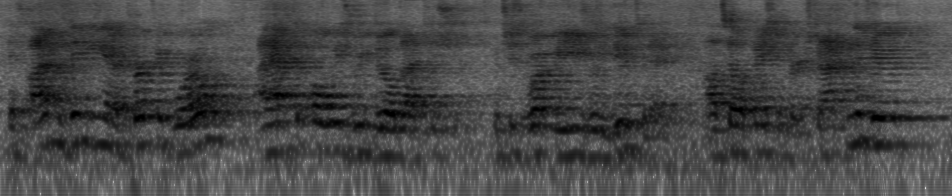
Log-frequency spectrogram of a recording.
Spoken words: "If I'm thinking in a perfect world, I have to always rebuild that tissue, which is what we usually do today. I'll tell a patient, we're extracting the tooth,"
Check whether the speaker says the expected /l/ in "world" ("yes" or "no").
yes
